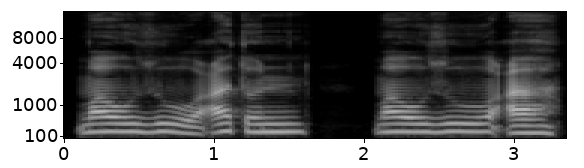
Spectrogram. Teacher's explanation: यहाँ पर वावलीन बन रहा है, इसको जल्दी से और नरमी से उठाएंगे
